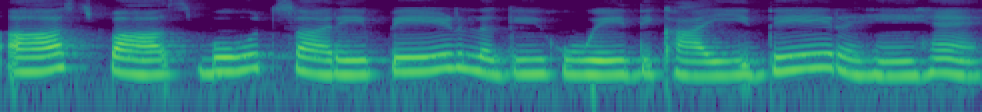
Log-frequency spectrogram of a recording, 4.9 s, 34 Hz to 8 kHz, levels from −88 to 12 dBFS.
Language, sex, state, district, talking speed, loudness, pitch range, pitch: Hindi, male, Punjab, Fazilka, 120 wpm, -17 LUFS, 210-250 Hz, 220 Hz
